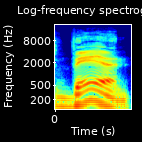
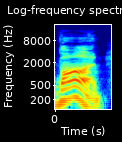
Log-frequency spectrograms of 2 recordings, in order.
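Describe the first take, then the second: First: The name has a short 'a' vowel, like 'an'. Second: The name has an 'aw' vowel, like 'on'. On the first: This is the official pronunciation. The speaker calls it right. "it's pronounced Van" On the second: This is how someone else said it. The speaker calls it wrong. "Somebody said Vaughn"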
